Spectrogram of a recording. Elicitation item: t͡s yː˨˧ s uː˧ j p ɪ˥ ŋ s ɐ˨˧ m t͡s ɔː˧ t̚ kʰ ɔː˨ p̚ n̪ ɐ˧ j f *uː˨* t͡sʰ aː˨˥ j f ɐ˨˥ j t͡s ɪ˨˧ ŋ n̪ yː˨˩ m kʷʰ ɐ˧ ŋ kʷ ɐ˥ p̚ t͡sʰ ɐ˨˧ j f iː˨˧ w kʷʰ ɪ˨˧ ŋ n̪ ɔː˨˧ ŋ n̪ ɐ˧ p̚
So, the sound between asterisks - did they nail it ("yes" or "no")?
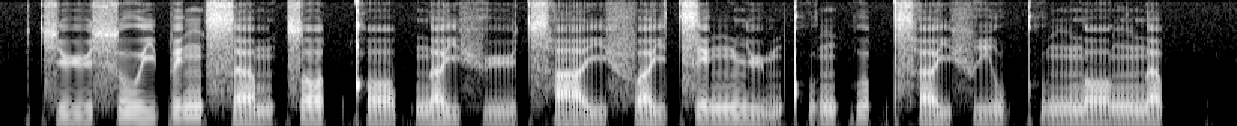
no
